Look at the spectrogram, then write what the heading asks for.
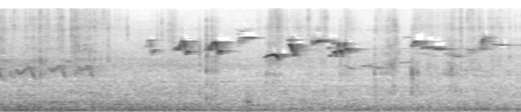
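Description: Birds chirping: a quick series of short, high chirps through the middle, over a steady low background hum.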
